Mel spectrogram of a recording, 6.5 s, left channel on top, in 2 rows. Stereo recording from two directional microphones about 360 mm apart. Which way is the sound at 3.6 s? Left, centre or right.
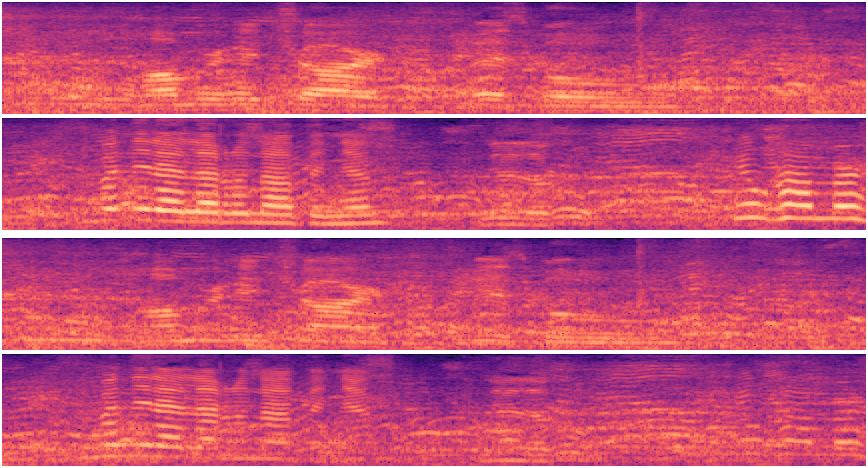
Centre.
